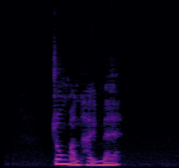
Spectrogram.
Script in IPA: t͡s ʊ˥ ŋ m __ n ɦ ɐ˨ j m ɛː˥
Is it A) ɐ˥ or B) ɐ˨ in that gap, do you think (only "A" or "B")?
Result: B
